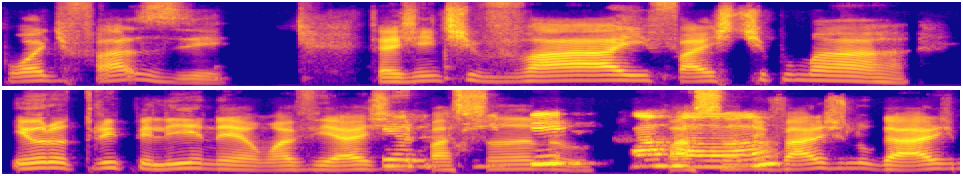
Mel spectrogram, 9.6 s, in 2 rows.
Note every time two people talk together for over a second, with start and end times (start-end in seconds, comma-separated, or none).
6.7-8.8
